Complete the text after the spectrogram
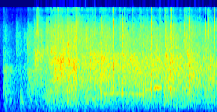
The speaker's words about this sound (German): Mächtig Applaus bekamen unsere Schauspielerinnen und Schauspieler aus der Oberstufe, die Ende März auf der Kaiserburg ihr Theaterstück präsentierten.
